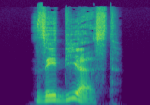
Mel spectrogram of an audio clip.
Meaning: second-person singular present of sedieren
- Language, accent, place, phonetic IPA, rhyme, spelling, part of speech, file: German, Germany, Berlin, [zeˈdiːɐ̯st], -iːɐ̯st, sedierst, verb, De-sedierst.ogg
